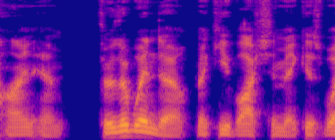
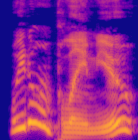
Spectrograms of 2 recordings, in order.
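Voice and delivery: high, loud placating reassurance; trying to calm; 7 dB louder than usual. A narrator's reading. Frightened boy tries to calm Clay, placating. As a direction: placate him anxiously. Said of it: "trying to calm Clay".

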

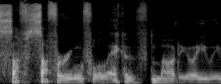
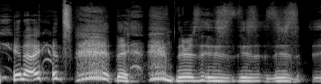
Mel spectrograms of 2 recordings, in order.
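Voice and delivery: laughing; 9 semitones higher, 5 dB louder, much slower than usual. Real, not acted. Laughing mid-rant.

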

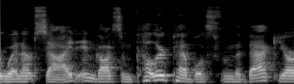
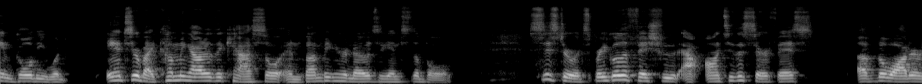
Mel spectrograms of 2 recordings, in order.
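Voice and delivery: ordinary delivery

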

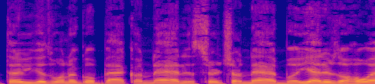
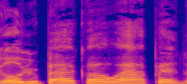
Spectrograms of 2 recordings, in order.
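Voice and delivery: put-on teenage kids voice; 10 semitones higher than usual. Kids greeting him coming home.

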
